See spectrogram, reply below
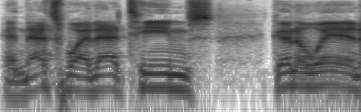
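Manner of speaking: ordinary talk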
